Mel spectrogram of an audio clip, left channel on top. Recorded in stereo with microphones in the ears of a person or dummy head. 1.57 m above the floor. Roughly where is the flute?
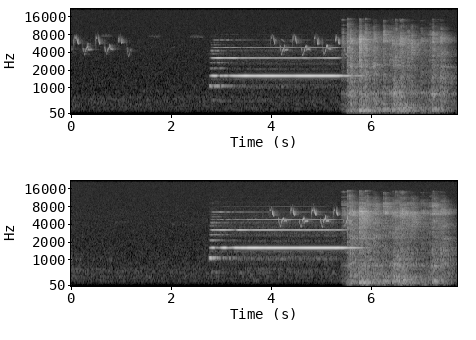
Right.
